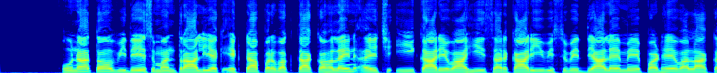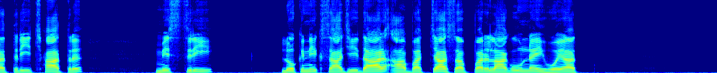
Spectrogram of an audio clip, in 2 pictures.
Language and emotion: Maithili, neutral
